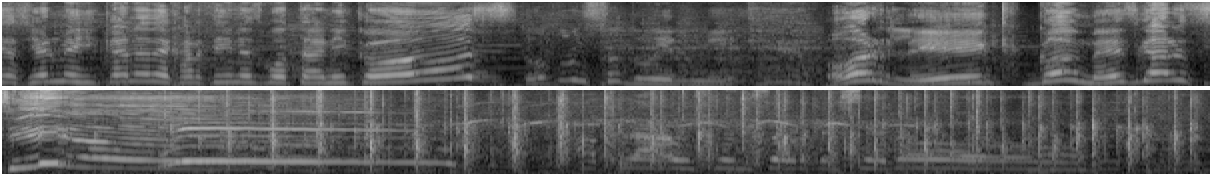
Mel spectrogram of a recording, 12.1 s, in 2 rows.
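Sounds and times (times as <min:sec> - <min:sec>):
speech: 0:00.0 - 0:07.4
live applause from pupils of the Simón Bolívar school: 0:06.7 - 0:12.0.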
